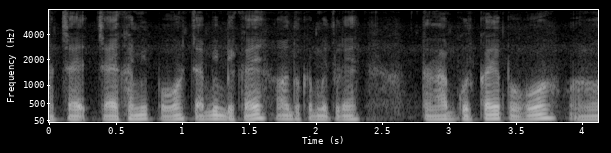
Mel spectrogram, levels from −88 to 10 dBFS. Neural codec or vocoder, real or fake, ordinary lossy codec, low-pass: none; real; none; none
